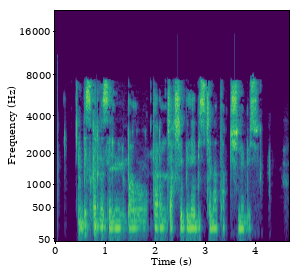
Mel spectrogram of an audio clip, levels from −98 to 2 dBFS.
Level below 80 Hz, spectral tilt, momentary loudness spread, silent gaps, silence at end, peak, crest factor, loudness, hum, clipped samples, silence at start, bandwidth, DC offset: -58 dBFS; -2 dB/octave; 13 LU; none; 0.6 s; 0 dBFS; 20 dB; -17 LUFS; none; under 0.1%; 0.4 s; 8.4 kHz; under 0.1%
